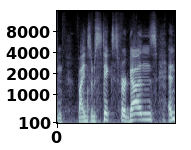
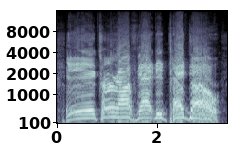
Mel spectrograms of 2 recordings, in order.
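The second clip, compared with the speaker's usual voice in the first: very slow, rough, rasping mom voice; 4 semitones higher, 4 dB louder than usual. Retelling what a friend's mom shouted when she walked in: imitating a mom's raspy voice. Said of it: "she would say with her raspy voice".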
